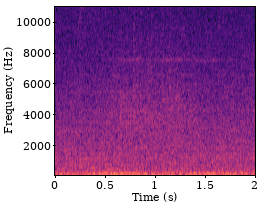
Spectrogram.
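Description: Steady low rumble of street traffic and vehicle engines, unbroken throughout.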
